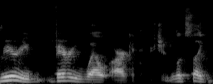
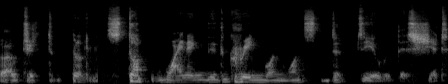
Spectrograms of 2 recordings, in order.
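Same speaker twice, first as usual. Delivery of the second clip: very soft, hushed orc voice, dismissive; 3 semitones lower, 10 dB quieter than usual. Voicing the green one, an orc, in a played scene, Orcish voice. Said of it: "the Orcish that you're hearing right now".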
